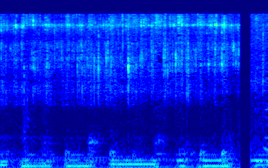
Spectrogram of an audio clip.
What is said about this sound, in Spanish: Ahora vamos a dejar que se sofría bien el ajo aquí con la mantequilla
